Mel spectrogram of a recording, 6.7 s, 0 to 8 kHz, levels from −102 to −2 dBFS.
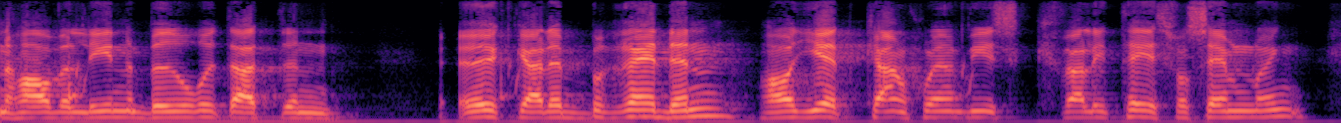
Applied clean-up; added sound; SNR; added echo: neural mask model DeepFilterNet 3.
